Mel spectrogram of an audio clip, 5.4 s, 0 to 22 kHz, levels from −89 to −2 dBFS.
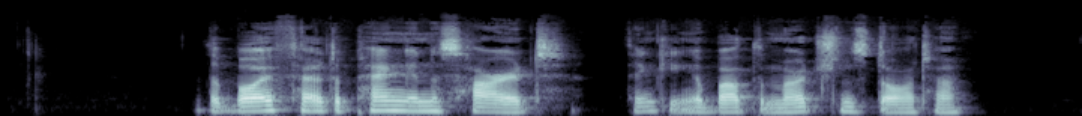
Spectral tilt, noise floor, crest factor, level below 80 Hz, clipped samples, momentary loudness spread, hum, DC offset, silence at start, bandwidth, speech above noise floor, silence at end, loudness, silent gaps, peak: -4 dB/octave; -83 dBFS; 20 dB; -60 dBFS; under 0.1%; 14 LU; none; under 0.1%; 1.05 s; 13.5 kHz; 62 dB; 0.6 s; -21 LUFS; none; -2 dBFS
